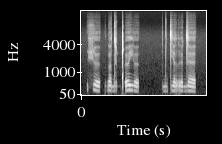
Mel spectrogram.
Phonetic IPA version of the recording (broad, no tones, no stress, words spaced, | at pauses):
çʏ | ɠɐdøǃʼøjʏ | dətʲɐrø dɛ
